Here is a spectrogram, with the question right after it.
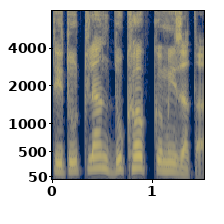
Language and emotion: Goan Konkani, neutral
